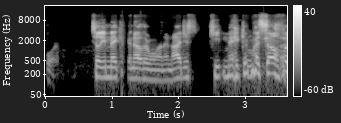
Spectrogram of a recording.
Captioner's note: laughter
